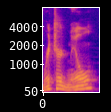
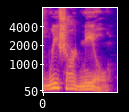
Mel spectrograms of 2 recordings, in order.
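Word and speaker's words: Richard Mille: Richard meal first off be sure to pronounce it correctly because Richard Mill is so pedestrian so remember it's Richard meal you beige loser if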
